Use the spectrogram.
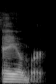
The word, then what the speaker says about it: Éomer: And so pronouncing his name, I am not good at. Éomer? Aorn? Éomer. Éomer? Éomer. Éomer. Yes. Éomer.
